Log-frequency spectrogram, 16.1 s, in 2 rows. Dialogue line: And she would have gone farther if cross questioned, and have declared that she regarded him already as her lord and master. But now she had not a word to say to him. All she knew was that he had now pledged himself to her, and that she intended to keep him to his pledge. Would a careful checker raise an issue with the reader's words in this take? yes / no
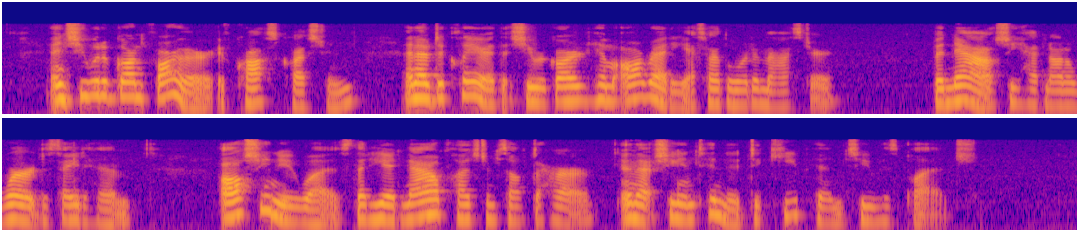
no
